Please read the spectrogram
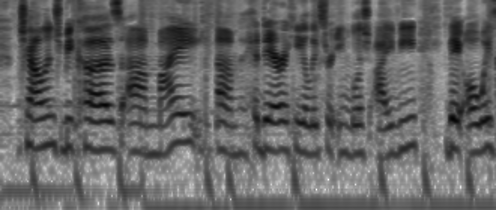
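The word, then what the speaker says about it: Hedera helix: Now this one right here is a Hedra Helix or the correct way to say it is Hideera Helix.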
